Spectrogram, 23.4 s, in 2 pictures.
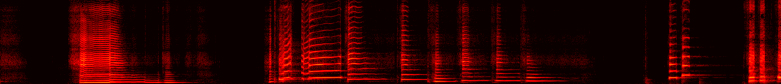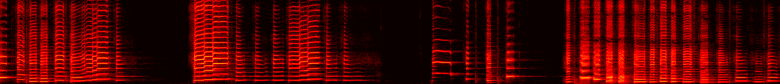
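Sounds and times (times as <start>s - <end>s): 
saxophone solo: 1.0s - 3.1s, 4.0s - 8.7s, 10.0s - 10.6s, 11.2s - 13.9s, 14.6s - 17.5s, 18.1s - 23.4s.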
